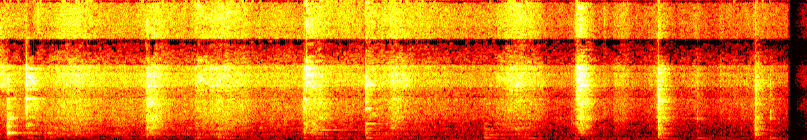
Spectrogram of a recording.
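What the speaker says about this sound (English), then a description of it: "So I'm just going to add these potatoes at this stage. And we are going to give it a nice mix." Boiled potatoes are mixed into a frying samosa filling in a pan. A steady sizzle sits under repeated scraping strokes of the spoon, with occasional clinks against the pan in an uneven rhythm.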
